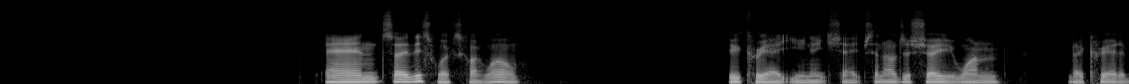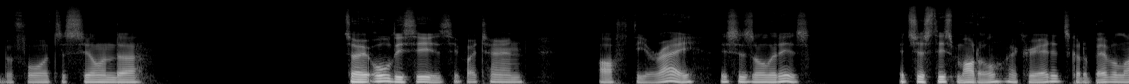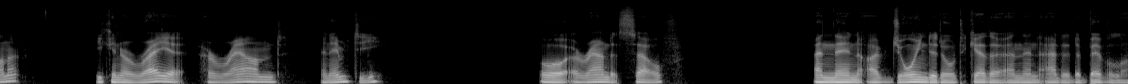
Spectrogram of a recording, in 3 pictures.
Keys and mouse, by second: 6.2 click, 6.9 click, 11.5 click, 13.0-13.4 middle drag, 14.3 click, 17.5 click, 18.7-19.2 middle drag, 19.9 Tab, 20.4 shift+middle click, 24.1 Tab, 26.2-26.6 drag, 30.1-30.7 drag, 31.2 click, 32.3-32.7 shift+middle drag, 33.0 middle click.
